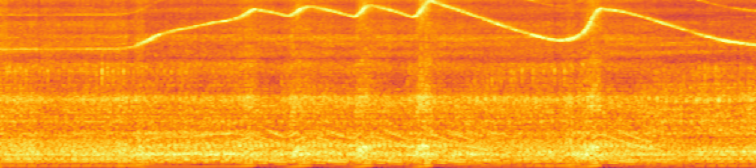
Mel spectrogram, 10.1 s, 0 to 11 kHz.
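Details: Mitsubishi 4D56 diesel with newly fitted turbo, being overhauled after compression failure; steady, even idle with turbo whistle rising and falling on light blips, oil pressure about 2 bar at 1,000–1,500 rpm while warming; normal idle.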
